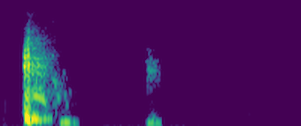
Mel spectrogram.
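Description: A person's short vocal sound, loud and brief, then a fainter short one about a second later.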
